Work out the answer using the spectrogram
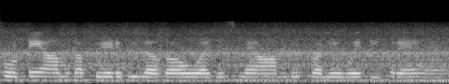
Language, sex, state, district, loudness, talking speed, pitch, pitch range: Hindi, male, Chhattisgarh, Raipur, -13 LUFS, 215 wpm, 175 Hz, 175-180 Hz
